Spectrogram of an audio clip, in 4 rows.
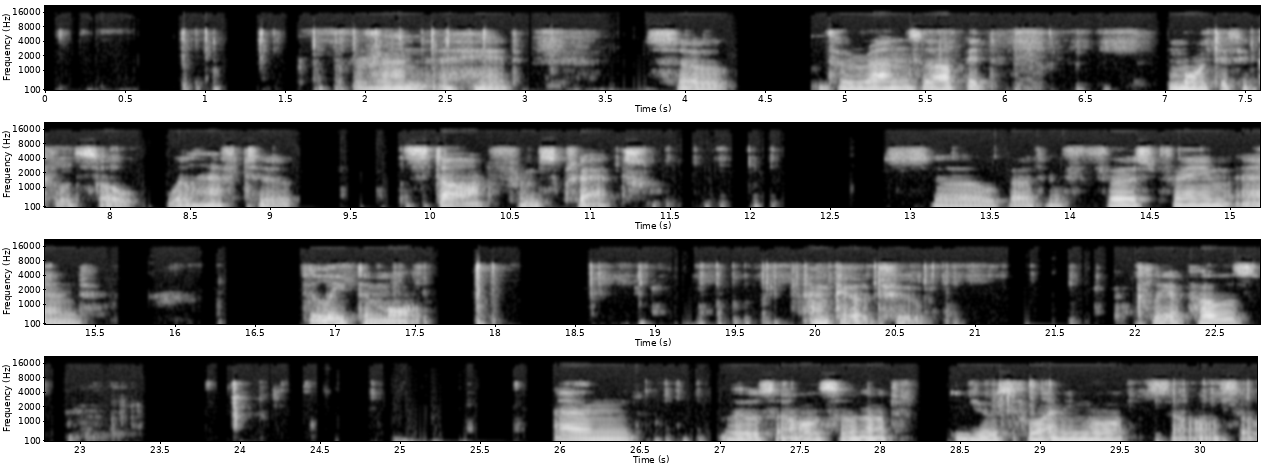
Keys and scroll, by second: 0.8-2.5 typing, 2.5 Return, 6.1 3, 8.8 a, 11.3 a, 11.6 a, 12.0 a, 13.6 a, 17.4 Delete, 17.7 Return, 19.3 alt+shift+a, 19.9 alt+shift+a, 19.9 alt+r, 20.6 alt+g, 26.5 a, 26.6 a, 28.8 Delete, 28.9 Return, 29.5 typing, 30.2 alt+r.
